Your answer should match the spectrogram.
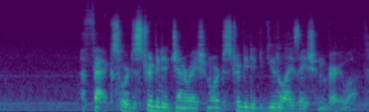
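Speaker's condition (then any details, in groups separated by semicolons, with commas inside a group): No condition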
